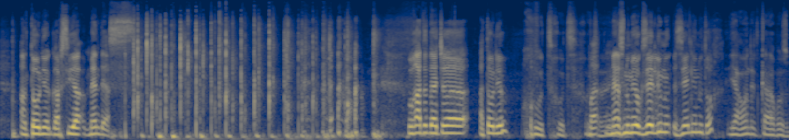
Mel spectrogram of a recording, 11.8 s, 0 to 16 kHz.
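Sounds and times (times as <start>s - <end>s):
speech: 0.3s - 2.2s, 6.1s - 11.8s
audience applause welcoming a guest: 1.9s - 5.7s
laughter: 4.4s - 5.8s.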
